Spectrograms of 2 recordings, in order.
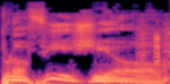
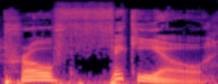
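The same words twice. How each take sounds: First: The name is said in an exaggerated Italian accent. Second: The name is said in a plain English accent. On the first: "more more Italian than the Italian that it is" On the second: "maybe I'm I'm actually pronouncing that wrong"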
